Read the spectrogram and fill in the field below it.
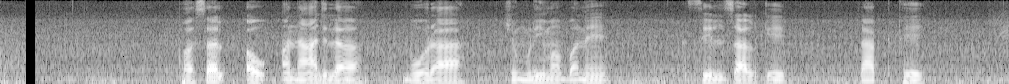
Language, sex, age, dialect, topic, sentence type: Chhattisgarhi, male, 25-30, Eastern, agriculture, statement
